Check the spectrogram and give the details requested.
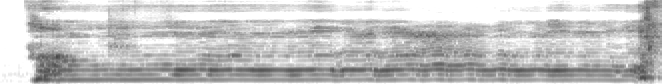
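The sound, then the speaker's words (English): A single loud, sustained horn blast, used as a spoiler warning, drones on a steady low pitch for about six seconds, starting and cutting off abruptly, with no voices around it. “Okay, spoiler horn time.”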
